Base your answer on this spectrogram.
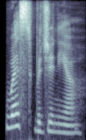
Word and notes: वेस्ट वर्जिनिया: Hindi

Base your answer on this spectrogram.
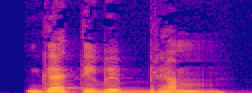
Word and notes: गति-विभ्रम: Hindi

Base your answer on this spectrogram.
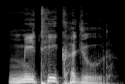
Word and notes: खजूर: खजुर

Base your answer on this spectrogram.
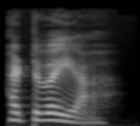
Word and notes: हटवया: Hindi

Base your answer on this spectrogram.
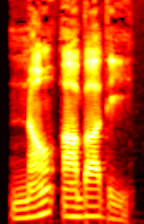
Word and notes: नौ-आबादी: Hindi

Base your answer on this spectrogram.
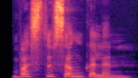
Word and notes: वस्तु-संकलन: Hindi

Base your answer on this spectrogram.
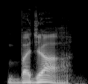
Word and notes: बजा: Hindi

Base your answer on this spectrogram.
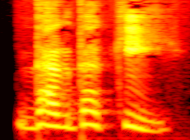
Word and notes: धकधकी: धक-धकी

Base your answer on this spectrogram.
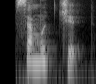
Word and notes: समुच्चित: Hindi

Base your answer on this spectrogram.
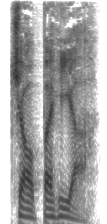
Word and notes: चौपहिया: Hindi

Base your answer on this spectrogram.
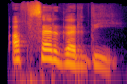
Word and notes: अफ़सरगर्दी: Hindi

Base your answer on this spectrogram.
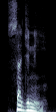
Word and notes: सजनी: سجنی

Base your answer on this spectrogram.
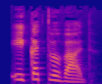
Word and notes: एकत्ववाद: Hindi

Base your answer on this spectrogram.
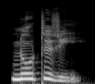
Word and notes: नोटरी: Hindi

